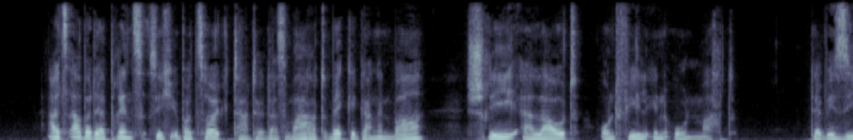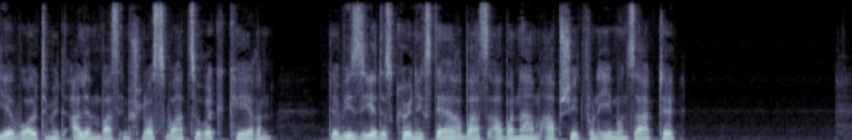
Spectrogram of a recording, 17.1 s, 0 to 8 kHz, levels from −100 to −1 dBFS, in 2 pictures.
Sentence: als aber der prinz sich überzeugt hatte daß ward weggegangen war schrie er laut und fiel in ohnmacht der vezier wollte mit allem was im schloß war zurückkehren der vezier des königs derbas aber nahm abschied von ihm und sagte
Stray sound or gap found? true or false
false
